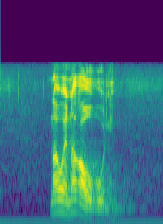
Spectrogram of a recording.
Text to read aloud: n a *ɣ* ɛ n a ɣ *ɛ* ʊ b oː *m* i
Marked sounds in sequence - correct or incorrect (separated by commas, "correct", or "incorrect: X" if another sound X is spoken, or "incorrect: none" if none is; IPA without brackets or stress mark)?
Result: incorrect: w, incorrect: a, incorrect: n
